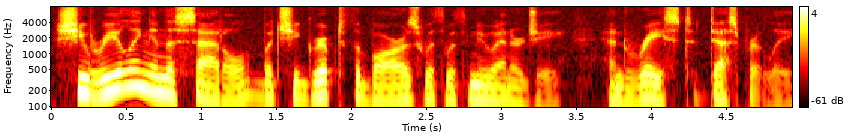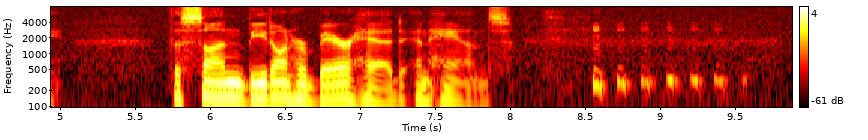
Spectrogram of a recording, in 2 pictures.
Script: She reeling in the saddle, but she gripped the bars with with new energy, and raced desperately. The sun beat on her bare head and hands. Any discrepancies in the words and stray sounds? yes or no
yes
